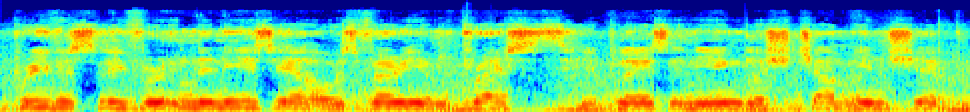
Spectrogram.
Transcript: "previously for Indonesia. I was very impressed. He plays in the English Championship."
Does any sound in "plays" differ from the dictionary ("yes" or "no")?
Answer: no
